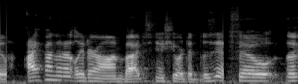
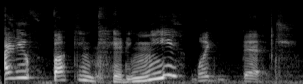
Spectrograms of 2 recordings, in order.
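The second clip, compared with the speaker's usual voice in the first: loud, higher-pitched burst of disbelief; outraged; 7 semitones higher, 3 dB louder than usual. Real, not acted. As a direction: explode in indignation at the boss. Outraged reaction to boss's reply.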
